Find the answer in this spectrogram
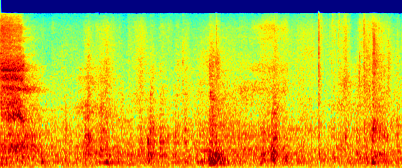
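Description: Faint rustling and small light knocks of hyacinth stems and leaves being handled, with a short rustle at the very start.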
